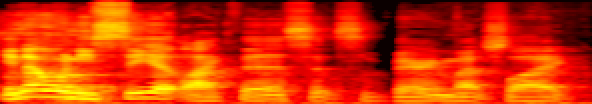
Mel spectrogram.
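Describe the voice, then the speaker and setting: A man's voice: medium pitch, very animated, normal speed, fairly bright tone, faint music behind. A man with a Texan accent in casual reaction chat, musing and conversational. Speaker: reaction show host.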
